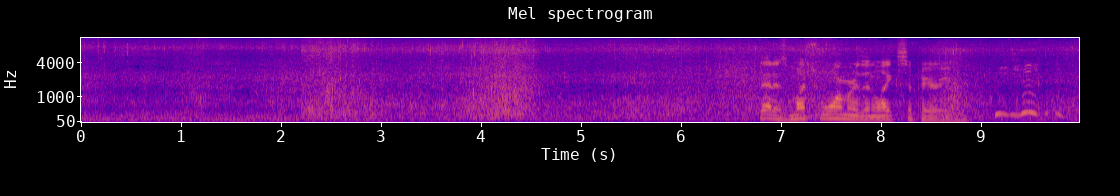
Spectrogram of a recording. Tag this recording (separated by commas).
Speech, splashing water, Splash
